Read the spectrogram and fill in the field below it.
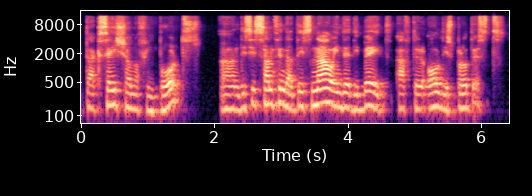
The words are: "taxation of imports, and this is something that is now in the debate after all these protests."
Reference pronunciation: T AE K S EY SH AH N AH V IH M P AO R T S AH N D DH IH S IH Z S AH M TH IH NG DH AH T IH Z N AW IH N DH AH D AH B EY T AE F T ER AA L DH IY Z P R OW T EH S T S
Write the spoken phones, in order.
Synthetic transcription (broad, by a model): T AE K S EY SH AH N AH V IH M P AO R T S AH N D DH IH S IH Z S AH M TH IH NG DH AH T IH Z N AW IH N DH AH D AH B EY T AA F T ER AA L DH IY S P R OW T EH S T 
